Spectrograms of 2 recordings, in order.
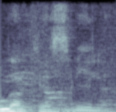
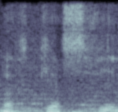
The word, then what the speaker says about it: Bakersfield: Bakersfield, ouais. J'ai mal prononcé. Bakersfield, on devrait dire en anglais d'ailleurs. Non, j'ai très mal prononcé. C'est Bakersfield. Field.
